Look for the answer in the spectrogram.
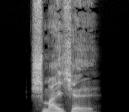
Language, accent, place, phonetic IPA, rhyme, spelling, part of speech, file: German, Germany, Berlin, [ˈʃmaɪ̯çl̩], -aɪ̯çl̩, schmeichel, verb, De-schmeichel.ogg
- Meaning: inflection of schmeicheln: 1. first-person singular present 2. singular imperative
